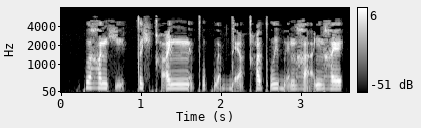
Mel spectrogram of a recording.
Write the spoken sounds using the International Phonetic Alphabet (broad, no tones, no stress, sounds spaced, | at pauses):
kʷ i ʁ ʊ n ç ḭ tː ʊ ç qʰ ṵ i̯ nː ɛ̰ kʷʼ ɪ kʷ a̰ b d ɛ̰ qʰ ʊ kʷʼ i b ɛ̰ n ʁ a̰ ɲ ʁ ɪ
